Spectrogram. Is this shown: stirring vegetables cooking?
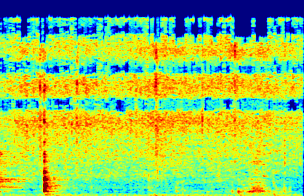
yes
